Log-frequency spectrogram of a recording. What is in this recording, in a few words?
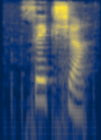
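"сэкся", Komi, female; kpv audio dict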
